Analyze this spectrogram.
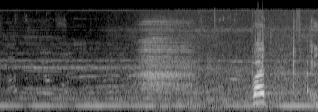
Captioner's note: Falguni sighs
